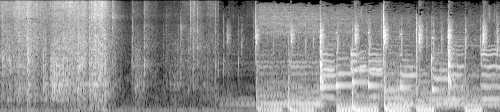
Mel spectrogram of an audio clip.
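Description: Butcher paper crinkling as the wrap is pulled back from a cooked brisket, for about a second and a half. About three seconds in, background music with deep bass and a stepping melody starts and is the loudest sound.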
